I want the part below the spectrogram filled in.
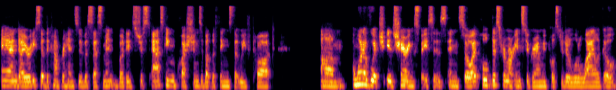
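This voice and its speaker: Over a quiet background, a woman of medium pitch speaks at a moderate pace in a flat monotone with a bright, sharp tone. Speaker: course instructor and program founder. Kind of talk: informational presentation.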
